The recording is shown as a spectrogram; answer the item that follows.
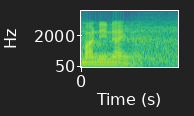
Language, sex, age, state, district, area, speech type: Bodo, male, 18-30, Assam, Chirang, rural, read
